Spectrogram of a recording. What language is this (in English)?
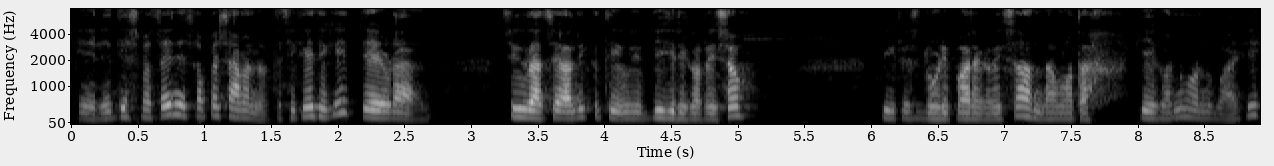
Nepali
